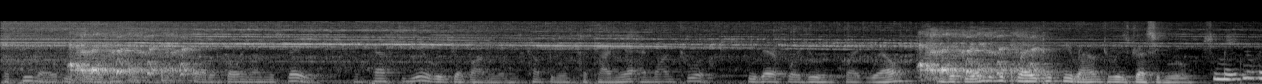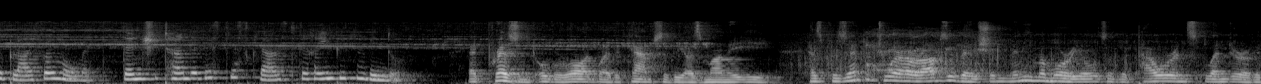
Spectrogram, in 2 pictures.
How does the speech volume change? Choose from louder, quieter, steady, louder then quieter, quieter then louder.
louder.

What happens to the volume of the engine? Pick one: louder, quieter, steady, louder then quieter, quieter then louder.
quieter.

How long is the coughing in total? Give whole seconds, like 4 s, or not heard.
4 s.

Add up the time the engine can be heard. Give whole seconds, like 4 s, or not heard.
25 s.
